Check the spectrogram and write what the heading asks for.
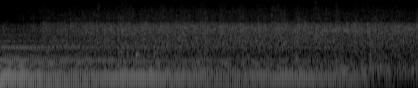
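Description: The last sustained piano chord dies away as the sound fades out, its low notes cutting off near the end, under a faint, even hiss.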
